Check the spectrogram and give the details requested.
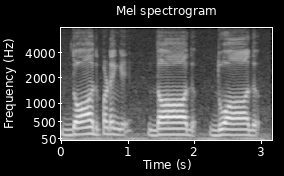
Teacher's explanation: دعاد جب آپ پڑھیں گے تو آپ دال پر پیش کے ساتھ پڑھ رہے ہیں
